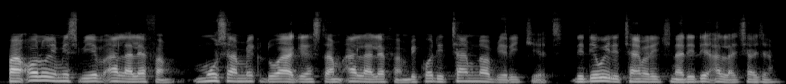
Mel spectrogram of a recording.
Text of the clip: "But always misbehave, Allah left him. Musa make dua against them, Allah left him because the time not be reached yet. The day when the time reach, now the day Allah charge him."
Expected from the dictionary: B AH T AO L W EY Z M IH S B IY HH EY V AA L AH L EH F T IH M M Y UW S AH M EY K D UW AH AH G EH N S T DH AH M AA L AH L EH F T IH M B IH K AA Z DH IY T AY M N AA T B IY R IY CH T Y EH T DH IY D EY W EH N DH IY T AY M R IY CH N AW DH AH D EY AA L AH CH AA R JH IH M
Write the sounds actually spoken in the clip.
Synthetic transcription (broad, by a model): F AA T AO L W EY M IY S B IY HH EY V AA L AH L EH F IH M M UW S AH M EY K D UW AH AH G EH N S T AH M AA L AH L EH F IH M B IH K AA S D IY T AY M N AA T B IY R IY CH Y EH T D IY D EY W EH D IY T AY M R IY CH N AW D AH D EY AA L AH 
